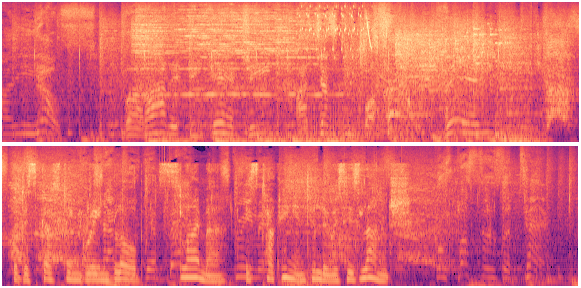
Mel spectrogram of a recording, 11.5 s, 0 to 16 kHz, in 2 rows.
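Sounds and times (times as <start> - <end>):
speech: 0.1 - 9.9
expensive glassware falling and shattering on a store floor: 1.4 - 5.5.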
